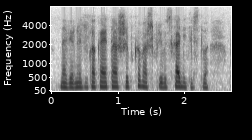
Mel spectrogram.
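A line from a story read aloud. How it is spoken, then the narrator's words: Muttering. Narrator (Russian): пробормотала она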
